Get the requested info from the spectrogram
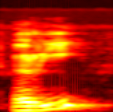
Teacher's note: स्वर का री का उच्चारण मूर्धा से होता है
